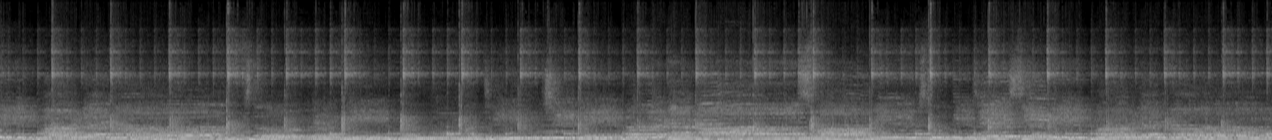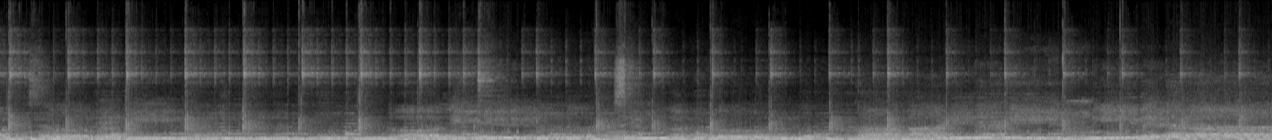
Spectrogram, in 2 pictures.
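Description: Mixed choir of men and women singing a Telugu Christian praise song over a steady, regular beat.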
